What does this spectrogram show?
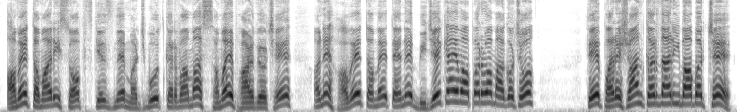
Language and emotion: Gujarati, angry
